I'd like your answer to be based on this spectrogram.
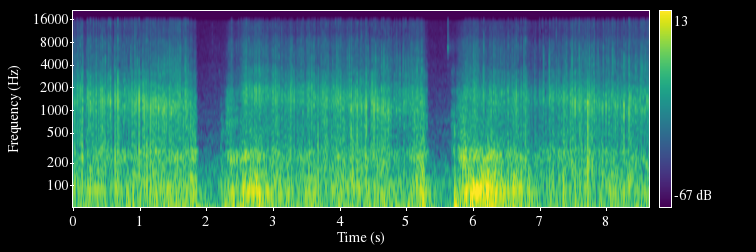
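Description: Long painted nails of both hands scratch and rub a large, soft, porous black foam windscreen over a condenser microphone. The result is a dense, continuous, crackling rumble heavy in the low end, with two brief near-silent pauses in the upper range around two and five and a half seconds before the scratching resumes.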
